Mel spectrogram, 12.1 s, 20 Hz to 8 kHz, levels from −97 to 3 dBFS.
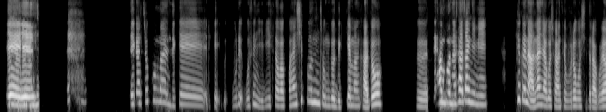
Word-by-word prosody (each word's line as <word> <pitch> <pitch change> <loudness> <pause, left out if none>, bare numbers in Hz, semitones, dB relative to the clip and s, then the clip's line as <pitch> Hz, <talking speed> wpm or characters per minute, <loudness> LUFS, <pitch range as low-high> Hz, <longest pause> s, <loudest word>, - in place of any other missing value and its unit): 예예. 220 -2 +9 1.8
제가 275 +3 -5
쪼끔만 310 -2 -12
늦게 225 -1 -8
이렇게 390 -4 -16 0.2
무리 210 +2 -16
무슨 205 +2 -15
일이 175 +4 -19
있어 210 +1 -10
갖고 200 +1 -7
한 230 +2 -6
10 340 +6 -15
분 300 -4 -3
정도 210 -5 -8
늦게만 205 +4 -7
가도 225 +10 +1 0.7
그 185 -3 -9
때 - - -14
1 300 -1 +3
번은 270 -3 -2
사장님이 285 -7 0 0.6
퇴근 360 -3 -3
안 175 +2 +3
하냐고 210 -4 0
저한테 185 -1 -7
물어 180 +4 -8
보시더라고요. 180 0 -3
225 Hz, 275 characters per minute, -21 LUFS, 200-270 Hz, 1.8 s, 예예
